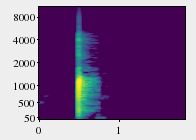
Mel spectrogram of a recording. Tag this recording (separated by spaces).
bubble mouse-click picker click burst click-button bubbles bubble-burst explode button pick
